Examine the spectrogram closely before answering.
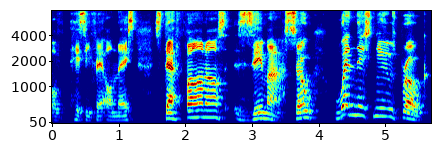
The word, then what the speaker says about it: Stefanos Tzimas: next one and I'm going to take the pronunciation of this before Bart has a sort of hissy fit on this Stefanos zimas so when this news broke a lot of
